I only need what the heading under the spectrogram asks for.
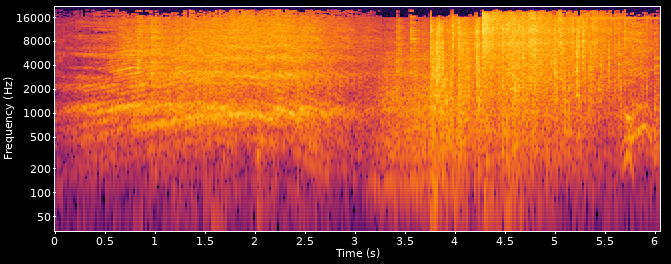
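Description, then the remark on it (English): In a restaurant, a long, wavering high-pitched scream gives way to a loud crash as a table is thrown over and glass shatters, with a burst of tinkling shards fading out and a brief voice at the end. “Why did you throw over the table”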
